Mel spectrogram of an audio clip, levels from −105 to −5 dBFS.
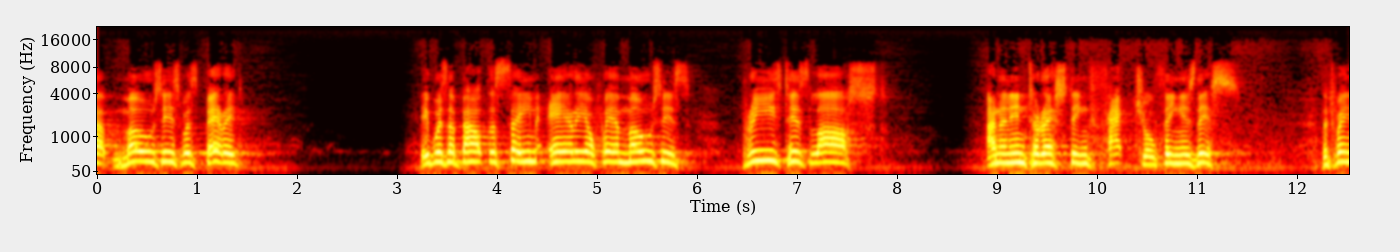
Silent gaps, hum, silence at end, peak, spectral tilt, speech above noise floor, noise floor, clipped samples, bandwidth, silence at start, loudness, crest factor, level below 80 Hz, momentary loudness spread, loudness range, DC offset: none; none; 0 s; -2 dBFS; -5.5 dB/octave; 65 dB; -84 dBFS; under 0.1%; 9.6 kHz; 0 s; -19 LUFS; 18 dB; -62 dBFS; 10 LU; 3 LU; under 0.1%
